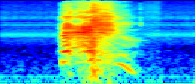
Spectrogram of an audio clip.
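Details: Person with a worsening cold, also coughing and nose blowing: a single sharp, explosive sneeze lasting about half a second, then quiet; sneezing.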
